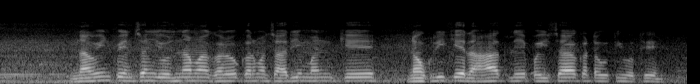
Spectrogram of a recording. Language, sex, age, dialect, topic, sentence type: Chhattisgarhi, male, 60-100, Western/Budati/Khatahi, banking, statement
